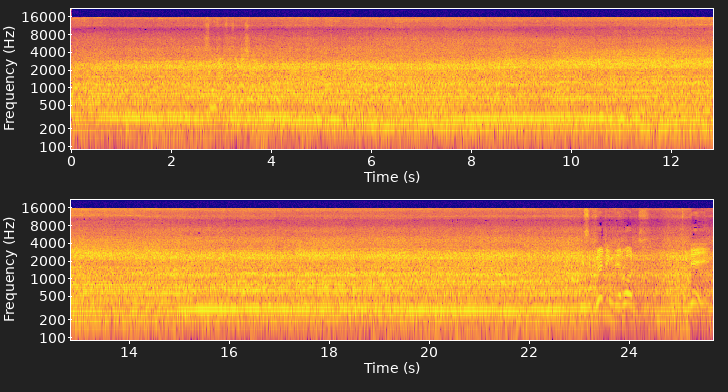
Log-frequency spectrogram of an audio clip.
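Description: A diesel motor grader's engine runs with a steady drone.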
